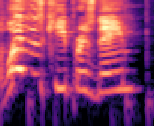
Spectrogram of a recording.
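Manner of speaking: ordinary delivery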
